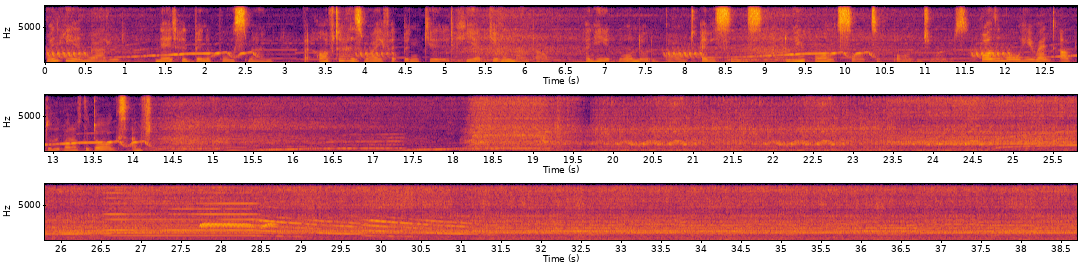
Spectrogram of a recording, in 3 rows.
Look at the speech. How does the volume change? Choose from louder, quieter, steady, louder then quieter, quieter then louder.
steady.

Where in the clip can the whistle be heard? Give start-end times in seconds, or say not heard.
27.7-28.7.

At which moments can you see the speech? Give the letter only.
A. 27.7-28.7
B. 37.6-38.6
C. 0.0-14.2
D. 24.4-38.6
C.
